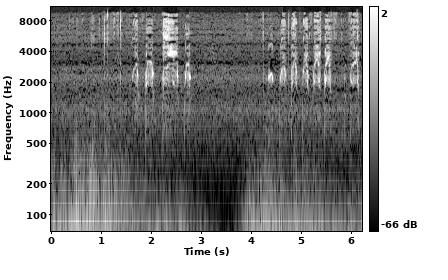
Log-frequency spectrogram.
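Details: Ospreys on the Loch Arkaig nest in Scotland, 17 July 2022, all chirping as a third whole fish is delivered. Bursts of quick, high, thin chirps come in rapid series, with heavy wind rumble throughout.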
